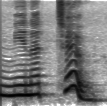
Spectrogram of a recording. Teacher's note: Como minute termina com E mudo, o último som então é o da letra T, que já junta no próximo T da palavra to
